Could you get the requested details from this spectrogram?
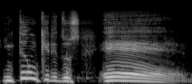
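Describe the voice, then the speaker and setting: A man with a Brazilian Portuguese accent preaching a sermon as pastor, swinging between loud emphatic peaks and quiet intimate asides. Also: on the high side, wildly swooping pitch, takes it slowly.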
